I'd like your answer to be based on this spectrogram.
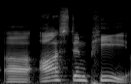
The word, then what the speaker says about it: Austin Peay: But the one game we do get, Central Arkansas is playing Austin Peay. Learned how to pronounce that earlier today.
